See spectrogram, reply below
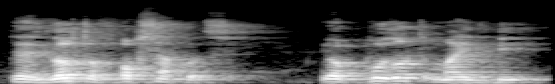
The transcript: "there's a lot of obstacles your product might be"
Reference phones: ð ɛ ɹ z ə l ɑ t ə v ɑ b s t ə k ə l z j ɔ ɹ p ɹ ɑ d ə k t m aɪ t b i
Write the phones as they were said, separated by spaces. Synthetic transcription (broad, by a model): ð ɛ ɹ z l ɑ t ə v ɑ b s t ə k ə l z j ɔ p ɑ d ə t m aɪ t b i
